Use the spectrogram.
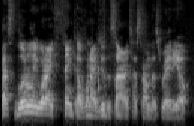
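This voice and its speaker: Bright-voiced young guy touring his radios. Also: fairly low pitch, rapid-fire. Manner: rambling, lots of ums and restarts. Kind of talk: casual video tour. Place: room at home with shelves of radios.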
